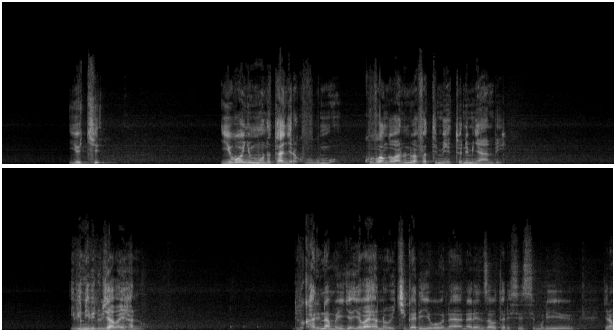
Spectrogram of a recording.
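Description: A middle-aged man speaks with animation into a close microphone, in bursts with pauses.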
